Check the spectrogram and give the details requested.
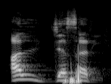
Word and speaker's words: الجزری: کی کوشش کریں گے۔ الجزری، اس کی جیم کے اوپر زبر ہے اور زا کے اوپر بھی زبر ہے، جزا، اور پھر اس کے بعد را کے نیچے زیر ہے، الجزری۔ بعض احباب اس کو الجزری پڑھتے ہیں، یہ درست نہیں ہے، بلکہ الجزری جو محدثین کرام نے اس کا تلفظ بتایا ہے وہ ہے الجزری۔ اب یہ جو الجزری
